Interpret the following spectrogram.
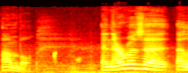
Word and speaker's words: Humble: Houston called Umble Texas spelled humble but it pronounced Umble and there was a a little restaurant there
